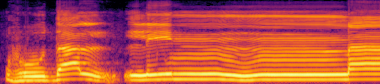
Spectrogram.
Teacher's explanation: এই নুনের মধ্যে গুন্নাহ করব, মিমে নুনে তাজদিদ গুন্নাহ করা ওয়াজিব, নুনের উপর তাজদিদ হলে গুন্নাহ করে পড়তে হবে।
